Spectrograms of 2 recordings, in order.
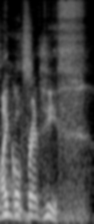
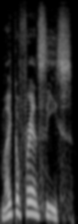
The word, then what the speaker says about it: Michael Franzese: Michael Franzese. Did I say it right this time or no? You did. Michael Franzese.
